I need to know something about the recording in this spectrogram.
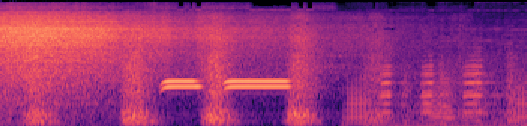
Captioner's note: toot toot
